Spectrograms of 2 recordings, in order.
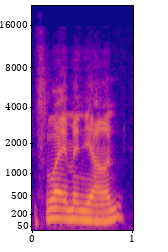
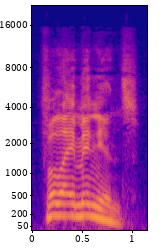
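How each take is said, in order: First: The second word sounds like 'mee-nyon'. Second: The second word sounds like 'minions'. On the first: "he doesn't pronounce it filet mignon" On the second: "He pronounces it filet minions"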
